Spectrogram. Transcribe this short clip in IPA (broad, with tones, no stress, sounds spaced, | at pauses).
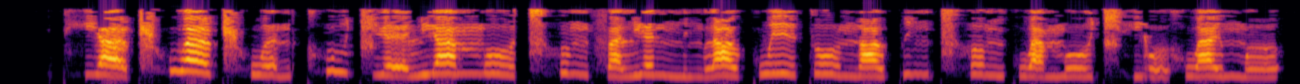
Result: pʰ j ä̰˨˩ ʈ͡ʂʰ w ä˥˨ ʈ͡ʂʰ w ə̰˨˩ n kʰ u˥˨ t͡ɕ ɥ ɛ̰˨˩ l j ä˦ m o˥˨ ʊ̯ t͡sʰ ʊ˥˨ ŋ f ä˩ l j ɛ˥˨ n n̪ i˩ ŋ l ɑ˥˨ ʊ̯ k w e˥˨ ɪ̯ t̪ o˥˨ ʊ̯ n̪ ɑ˨˦ ʊ̯ p i˦ ŋ t͡sʰ ɤ˥˨ ŋ k w ä̰˨˩ m o˨˦ ʊ̯ t͡ɕʰ j o̰˨˩ ʊ̯ x w a˦ ɪ̯ m ɤ˨˦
